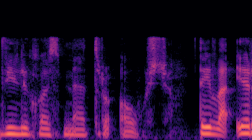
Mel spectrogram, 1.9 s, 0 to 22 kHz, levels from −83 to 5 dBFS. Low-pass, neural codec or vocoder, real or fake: 7.2 kHz; none; real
